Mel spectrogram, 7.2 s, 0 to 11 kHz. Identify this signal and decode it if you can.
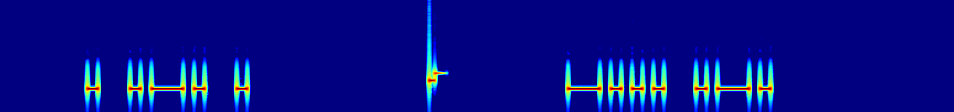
Morse code, heard as a keyed tone, about 15 wpm, 700 Hz. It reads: ERE BR
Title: Multi-letter Phonemes Quick Fire 15wpm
